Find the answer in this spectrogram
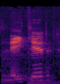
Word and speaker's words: Nakd: a review of this, I guess it's pronounced naked, cashew cookie, so anyways,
